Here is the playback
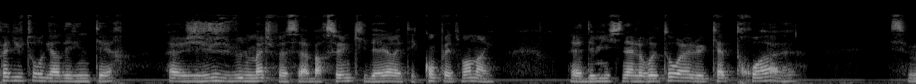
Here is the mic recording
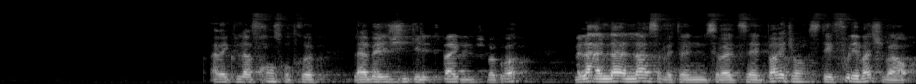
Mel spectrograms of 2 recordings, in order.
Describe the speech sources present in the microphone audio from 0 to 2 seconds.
neither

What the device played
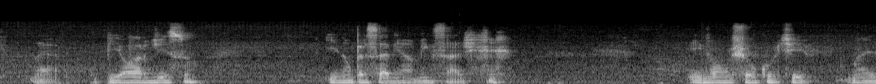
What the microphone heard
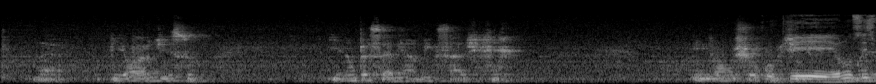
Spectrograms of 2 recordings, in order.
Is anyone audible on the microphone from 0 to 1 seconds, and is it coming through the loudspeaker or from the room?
echo only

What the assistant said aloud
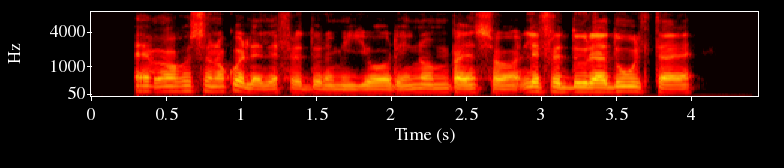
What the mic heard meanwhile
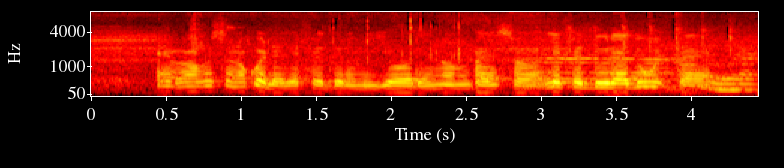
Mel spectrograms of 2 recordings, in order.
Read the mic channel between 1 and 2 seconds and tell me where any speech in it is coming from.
echo only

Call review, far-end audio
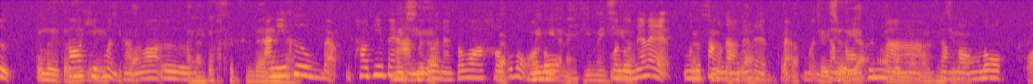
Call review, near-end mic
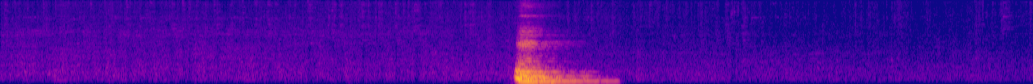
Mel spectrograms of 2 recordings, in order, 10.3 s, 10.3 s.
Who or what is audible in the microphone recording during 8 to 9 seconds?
neither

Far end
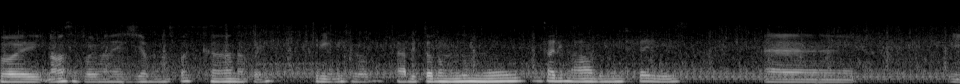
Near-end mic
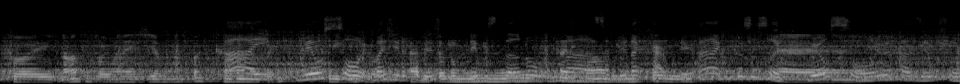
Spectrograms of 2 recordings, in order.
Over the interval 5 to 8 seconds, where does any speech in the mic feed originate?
both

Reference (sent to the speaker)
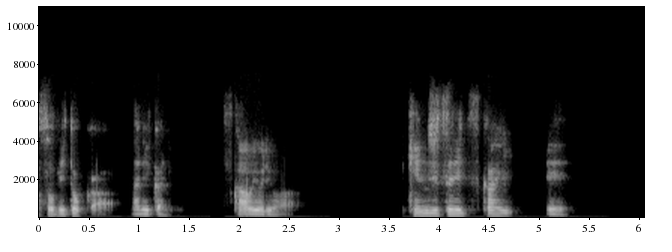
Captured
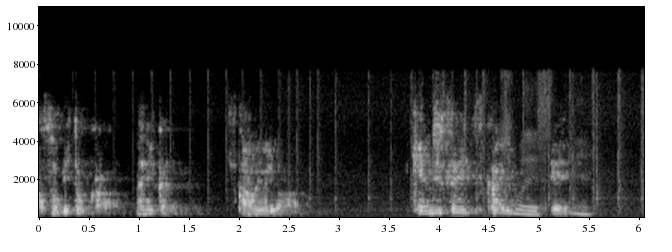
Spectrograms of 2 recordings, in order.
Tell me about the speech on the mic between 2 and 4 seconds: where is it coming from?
echo only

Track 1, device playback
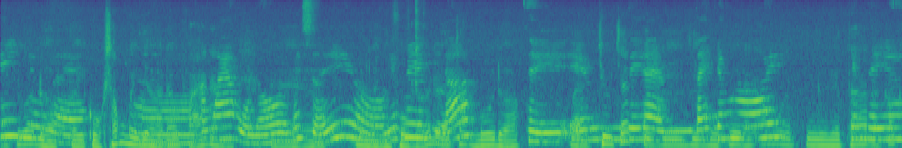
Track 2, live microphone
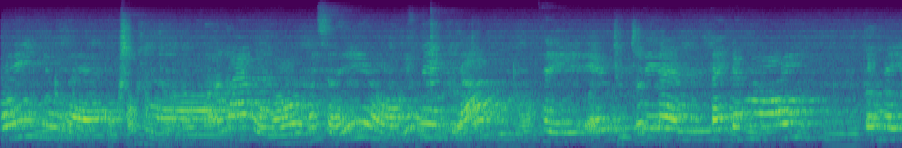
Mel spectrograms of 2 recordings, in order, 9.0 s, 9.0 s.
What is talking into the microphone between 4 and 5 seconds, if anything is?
echo only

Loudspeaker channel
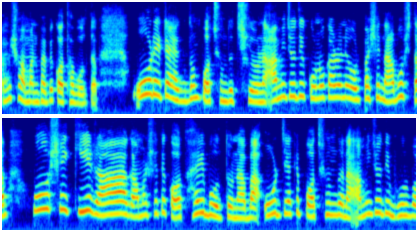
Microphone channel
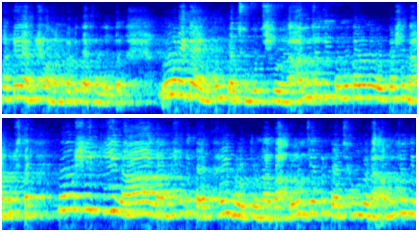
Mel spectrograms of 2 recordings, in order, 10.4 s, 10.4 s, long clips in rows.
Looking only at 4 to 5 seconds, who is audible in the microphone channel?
echo only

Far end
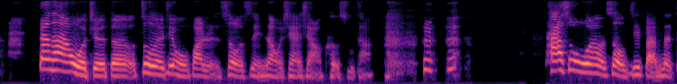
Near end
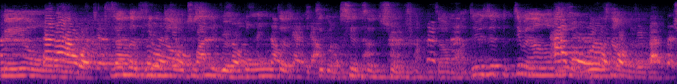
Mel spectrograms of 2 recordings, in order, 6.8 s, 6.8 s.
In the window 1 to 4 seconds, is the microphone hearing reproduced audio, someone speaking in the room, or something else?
both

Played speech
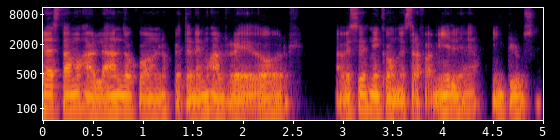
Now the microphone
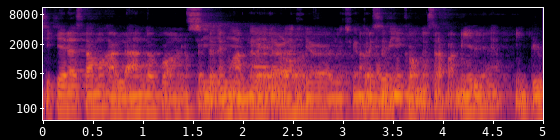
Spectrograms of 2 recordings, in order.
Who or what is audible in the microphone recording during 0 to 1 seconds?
echo only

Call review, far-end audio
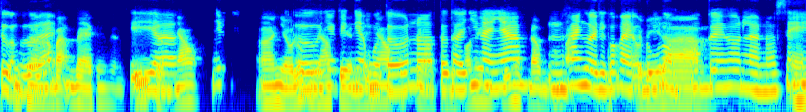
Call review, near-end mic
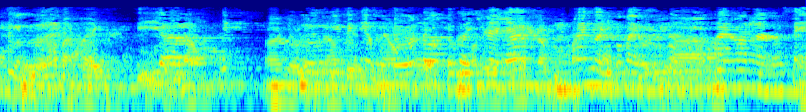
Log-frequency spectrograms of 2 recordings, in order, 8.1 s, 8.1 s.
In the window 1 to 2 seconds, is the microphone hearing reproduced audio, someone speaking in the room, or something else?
echo only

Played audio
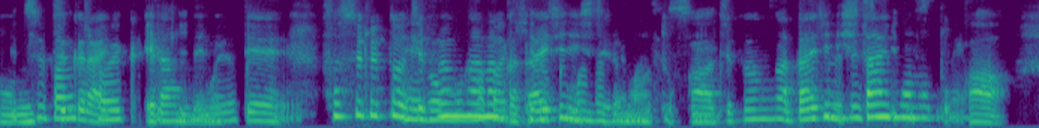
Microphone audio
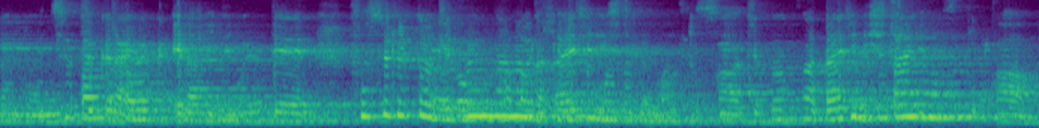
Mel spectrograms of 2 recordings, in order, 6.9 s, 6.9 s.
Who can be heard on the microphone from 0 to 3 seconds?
echo only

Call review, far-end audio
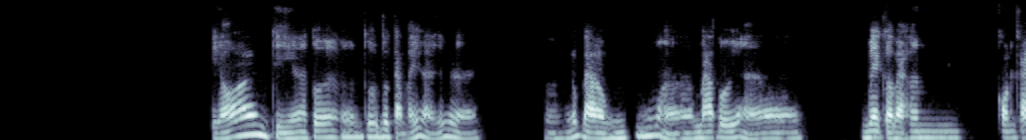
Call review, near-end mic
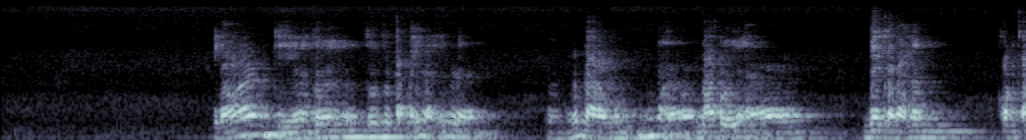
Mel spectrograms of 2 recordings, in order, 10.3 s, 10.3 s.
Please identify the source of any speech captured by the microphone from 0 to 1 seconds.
neither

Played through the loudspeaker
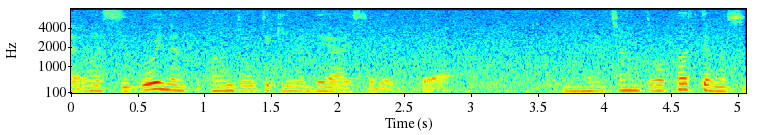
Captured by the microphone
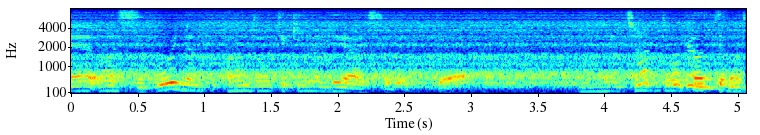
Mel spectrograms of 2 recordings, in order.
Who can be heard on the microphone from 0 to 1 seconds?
echo only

